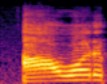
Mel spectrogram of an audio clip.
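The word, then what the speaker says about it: hour: आर इसको क्या पढ़ेंगे आवर पढ़ेंगे। क्या पढ़ेंगे? आवर। अब देखिए अब कहेंगे आप यहां पे H तो ध्यान रखिएगा H जो है ना साइलेंट रहता है।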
